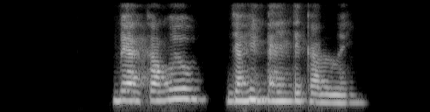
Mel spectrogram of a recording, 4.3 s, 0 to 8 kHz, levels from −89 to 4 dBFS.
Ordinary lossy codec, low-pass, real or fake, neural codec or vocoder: AAC, 48 kbps; 7.2 kHz; fake; codec, 16 kHz, 2 kbps, FreqCodec, smaller model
